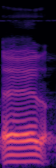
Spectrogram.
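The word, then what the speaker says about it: heir: यहाँ पर एच जो है फ्रेंड्स वो साइलेंट है, मतलब इसका साउंड है ना एच से नहीं निकलता, साउंड जो है वो अ से निकलता है। अवर, एयर, ऑनेस्ट, ऑनरेबल, ये सब।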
